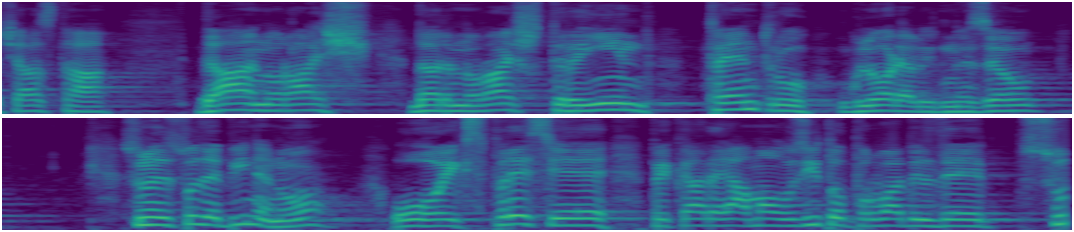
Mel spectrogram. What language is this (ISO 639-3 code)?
ron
